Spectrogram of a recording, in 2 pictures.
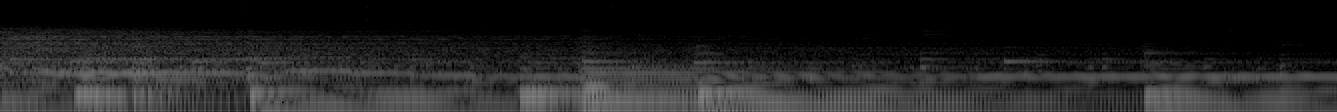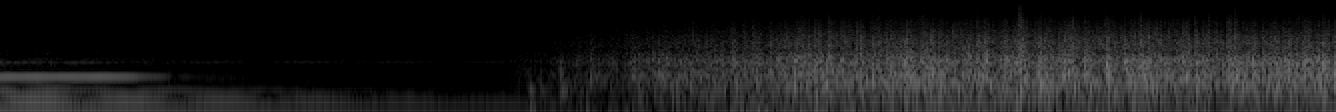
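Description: A gentle melodic passage fades out, then steady rain sets in on a spring morning: a soft, continuous hiss of falling rain that fills the last few seconds, even, with no voices.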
